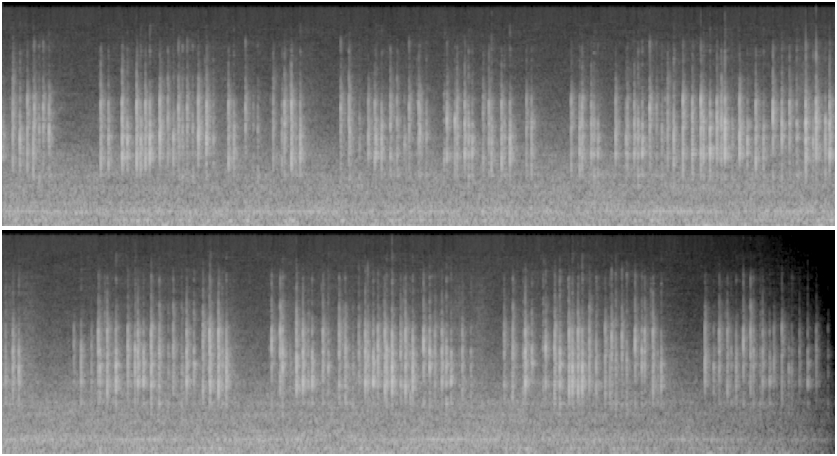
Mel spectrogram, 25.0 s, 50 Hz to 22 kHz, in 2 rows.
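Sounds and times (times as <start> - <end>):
keyboard typing: 0.0 - 25.0.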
